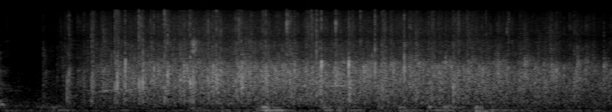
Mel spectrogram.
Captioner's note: audience applauds and cheers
